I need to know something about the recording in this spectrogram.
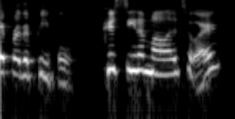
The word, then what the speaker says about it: Christina Molitor: girl it's glowing I get your did I pronounce your name right how do you say it say it for the People Christina Molitor Molitor yes welcome to the nitty grit I'm so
